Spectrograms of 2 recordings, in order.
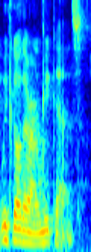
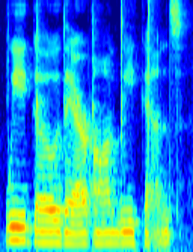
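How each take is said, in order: First: It is fast, with quick unstressed words. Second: Every syllable gets an equal, even beat. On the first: "I don't have to do it that quickly" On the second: "if I use a stress uh, syllable timed rhythm"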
